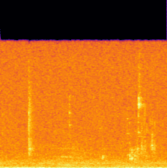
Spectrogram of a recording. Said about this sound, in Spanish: Eso sí, para enfrentar ese día húmedo y con muchas noticias que comentarles, voy a darme un sorbito de café sin azúcar, el primero del día.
